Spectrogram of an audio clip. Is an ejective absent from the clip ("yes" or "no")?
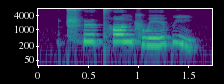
yes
